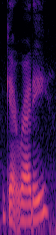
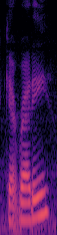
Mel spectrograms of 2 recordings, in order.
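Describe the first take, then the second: Both takes have the same delivery.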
